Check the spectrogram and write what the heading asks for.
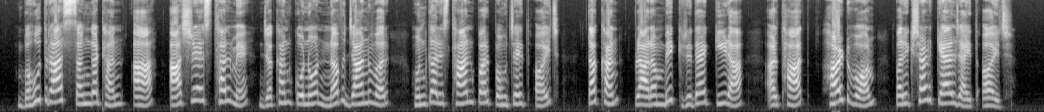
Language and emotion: Maithili, neutral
